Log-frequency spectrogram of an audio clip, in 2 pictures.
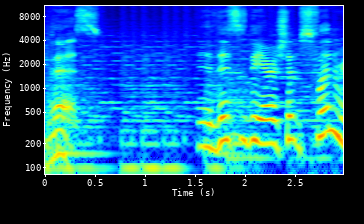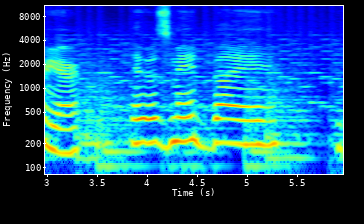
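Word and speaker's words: Sleipnir: It's pronounced Slinrear. Can I get my tongue to do this correctly? No. I'm gonna give up now. Slipnir is the easy way to pronounce it. Slinrear, close enough. It is closer to the correct pronunciation.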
